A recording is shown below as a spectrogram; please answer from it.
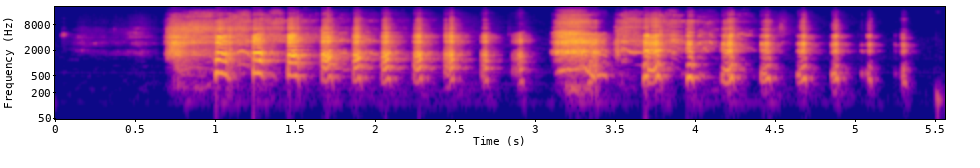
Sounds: Laughter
